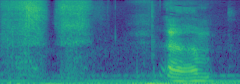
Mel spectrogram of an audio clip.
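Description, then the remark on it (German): Two quick, breathy sniffles from someone with a head cold, one right after the other, followed by a short voiced murmur, with a low steady hum underneath. “Aber Entschuldigung, ich bin immer noch ein bisschen erkältet, deswegen verzeiht die Huster und die Schniefer.”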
